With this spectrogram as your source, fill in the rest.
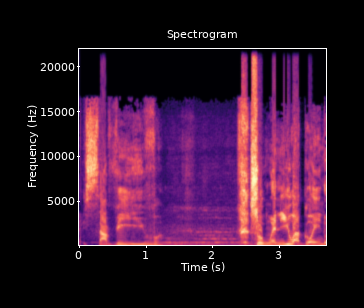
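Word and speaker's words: saviv (סביב): Now that word "round about" in the Hebrew is the word saviv in the Hebrew is the word saviv, but it is spelled as S A B I B, but the pronunciation is saviv.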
